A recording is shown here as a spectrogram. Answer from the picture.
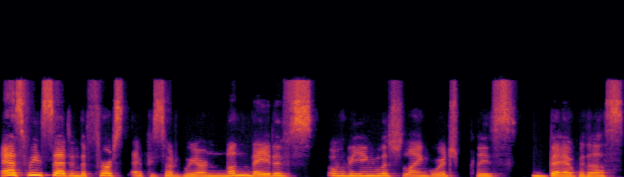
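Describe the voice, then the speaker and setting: At a moderate pace, a woman speaks at a fairly high pitch in a dark, mellow tone over a quiet background. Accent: German. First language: German. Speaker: podcast co-host. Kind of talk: casual chat.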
